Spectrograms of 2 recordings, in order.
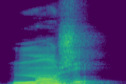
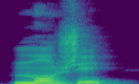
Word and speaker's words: mangé: La prononciation est et. Manger. Manger, c'est le participe passé. J'ai mangé. J'ai mangé, c'est le passé composé.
